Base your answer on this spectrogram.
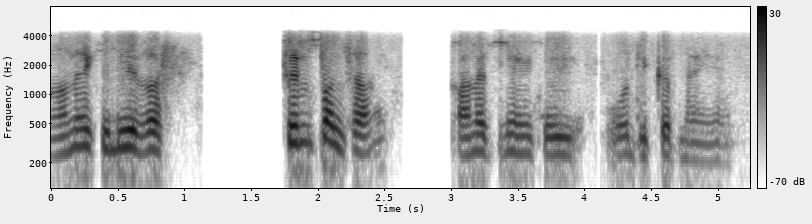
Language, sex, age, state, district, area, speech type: Hindi, male, 60+, Uttar Pradesh, Mirzapur, urban, conversation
